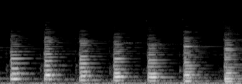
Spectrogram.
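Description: C. Bechstein A208 grand piano: six short staccato notes in the lower-middle range, about three a second. Each is insanely crisp, dying almost at once as the dampers touch the strings, with no extra sustain or ringing.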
